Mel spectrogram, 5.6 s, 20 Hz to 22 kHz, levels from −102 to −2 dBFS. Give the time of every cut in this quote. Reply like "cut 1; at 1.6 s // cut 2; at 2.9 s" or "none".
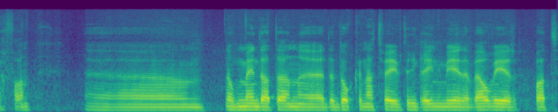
cut 1; at 2.1 s // cut 2; at 4.2 s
